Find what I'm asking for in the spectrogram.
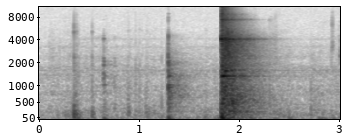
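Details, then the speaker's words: Bell & Gossett Series 1510 pump bearing assembly, front bearing tapped onto the shaft with a mallet: one blow rings brighter and louder as the pitch changes, showing the bearing has bottomed against the shaft collar. "as we approach the collar that the bearing bottoms out on you'll hear the pitch change when I hit the mle"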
